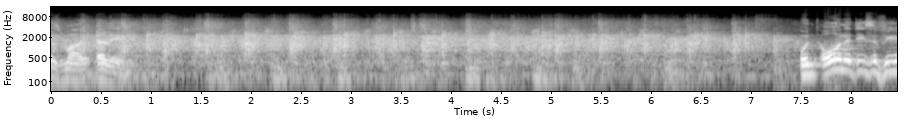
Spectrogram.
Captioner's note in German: Beifall bei der CDU und dem BÜNDNIS 90/DIE GRÜNEN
